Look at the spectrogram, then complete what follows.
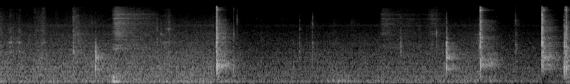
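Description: Sharp metal clinks and taps from parts and tools being handled in a car's engine bay during distributor fitting. Several scattered clicks, the loudest about two seconds in, with a quick run of taps near the end.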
